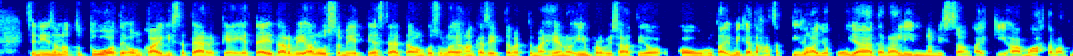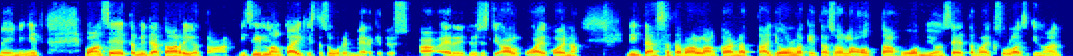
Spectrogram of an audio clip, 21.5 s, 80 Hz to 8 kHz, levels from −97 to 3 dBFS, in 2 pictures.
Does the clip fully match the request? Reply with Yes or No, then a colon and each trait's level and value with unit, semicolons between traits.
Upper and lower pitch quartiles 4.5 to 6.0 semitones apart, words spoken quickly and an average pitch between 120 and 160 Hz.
Yes: average, 5.0 semitones; fast, 170 wpm; low, 135 Hz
